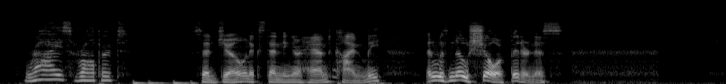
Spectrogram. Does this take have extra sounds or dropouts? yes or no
no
